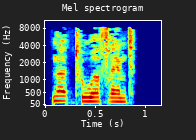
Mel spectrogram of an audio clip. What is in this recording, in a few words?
"naturfremd", German; adjectives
